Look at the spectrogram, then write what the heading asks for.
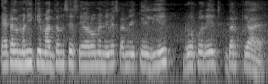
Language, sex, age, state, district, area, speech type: Hindi, male, 30-45, Madhya Pradesh, Gwalior, rural, read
